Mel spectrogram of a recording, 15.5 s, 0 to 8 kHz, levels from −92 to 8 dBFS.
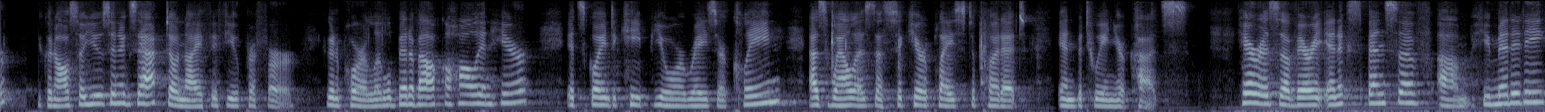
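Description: From 0.26 to 0.38 s the background changes character for about 120 ms. Its texture goes flat and featureless and drops by about 5 dB, then the real background returns. The likely cause is comfort noise in place of the background: the sender paused transmission during a quiet stretch, and the receiver filled the gap with synthetic noise roughly matched to the background's spectrum. The same swap happens from 11.98 to 12.10 s, again for about 120 ms, with a smaller drop of about 2 dB.

At 10.52 to 10.60 s there is a burst of packet loss. The receiver extends the last received sound for about 60 ms and lets it fade. About 60 ms of the original audio never arrives, so the sound picks up slightly further along. The missing slice is heard as a brief smeared hold followed by a small forward jump. Throughout the clip nothing is present above 8 kHz, which fits a wideband call codec.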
